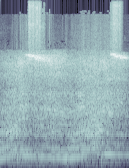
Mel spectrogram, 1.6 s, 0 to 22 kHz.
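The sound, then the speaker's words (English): A 150cc motorcycle engine revs loudly, its buzzing whine climbing in pitch, dipping, then surging upward again over about a second and a half, with no voices. “That was my Yay. 150cc.”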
